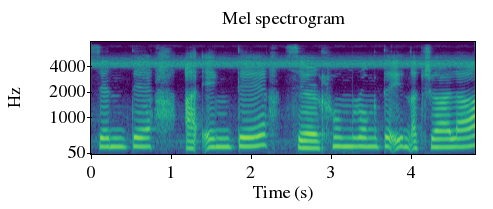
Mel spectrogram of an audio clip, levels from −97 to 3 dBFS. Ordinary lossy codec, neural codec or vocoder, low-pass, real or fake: none; none; 7.2 kHz; real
